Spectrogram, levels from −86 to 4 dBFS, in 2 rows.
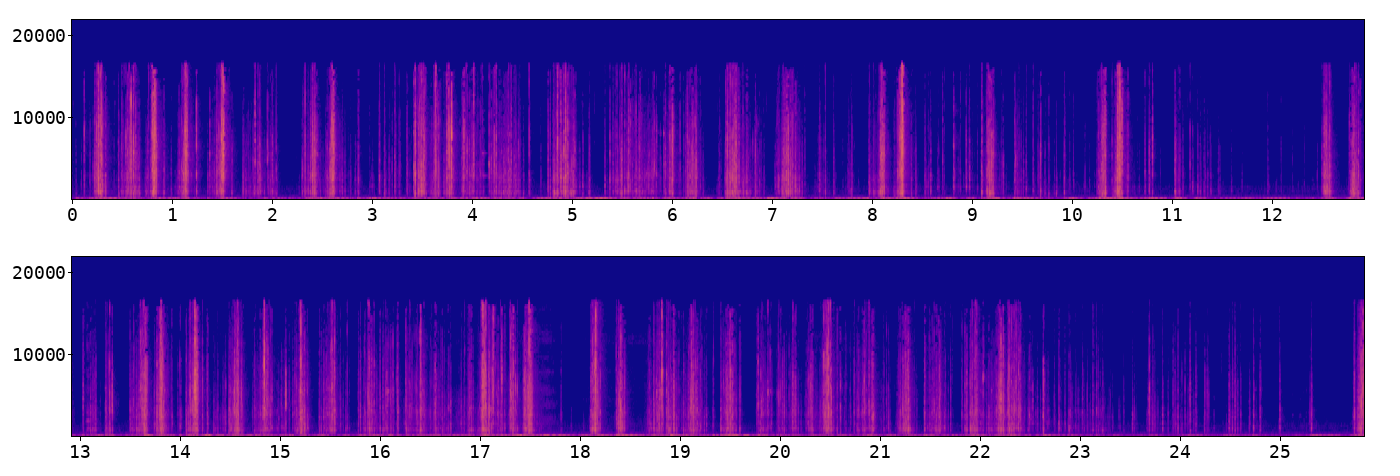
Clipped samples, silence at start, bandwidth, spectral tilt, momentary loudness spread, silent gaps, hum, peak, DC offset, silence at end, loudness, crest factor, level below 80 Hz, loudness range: under 0.1%; 0 s; 17 kHz; 0 dB/octave; 21 LU; none; none; -6 dBFS; under 0.1%; 0 s; -40 LUFS; 36 dB; -50 dBFS; 7 LU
